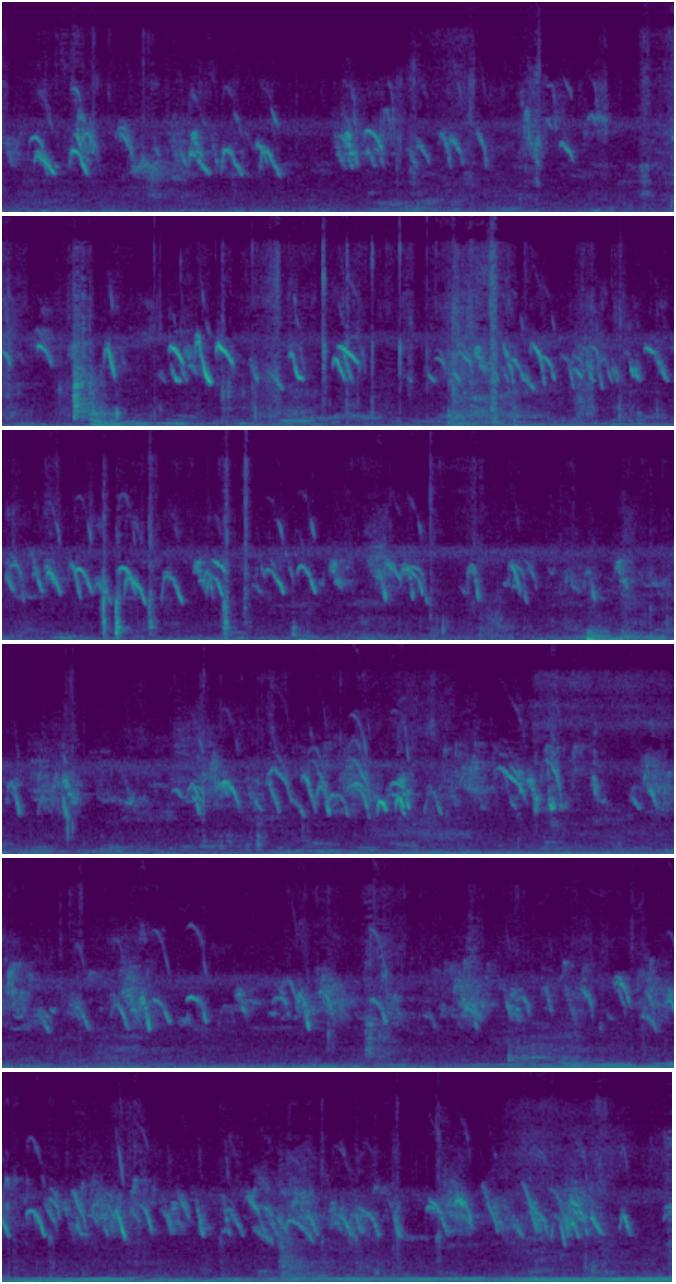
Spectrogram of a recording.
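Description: Young chickens peep and cheep close by.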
